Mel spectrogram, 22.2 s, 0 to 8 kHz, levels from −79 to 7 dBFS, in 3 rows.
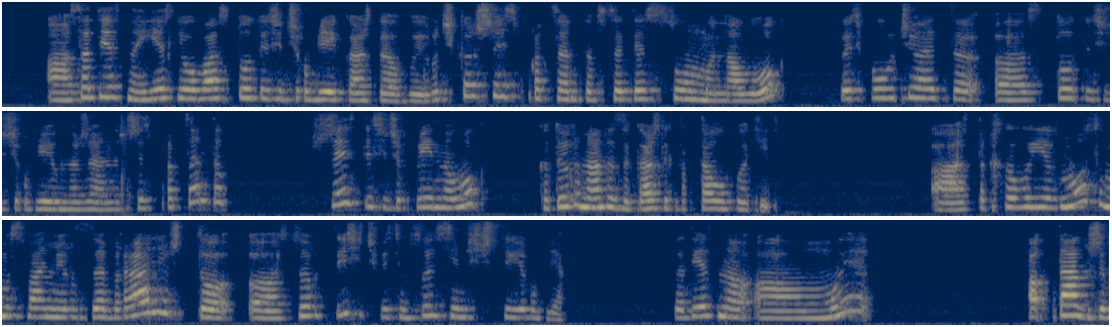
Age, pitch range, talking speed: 20-39, 220-270 Hz, 125 wpm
